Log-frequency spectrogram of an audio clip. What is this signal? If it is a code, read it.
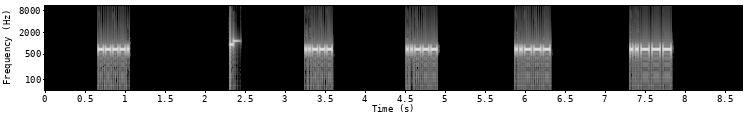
Morse code, heard as a keyed tone, about 48 wpm, spaced as for 9 wpm, 700 Hz. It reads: 9 2222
